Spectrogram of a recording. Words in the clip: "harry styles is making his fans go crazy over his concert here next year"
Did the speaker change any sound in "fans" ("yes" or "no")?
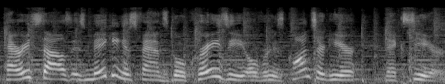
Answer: no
